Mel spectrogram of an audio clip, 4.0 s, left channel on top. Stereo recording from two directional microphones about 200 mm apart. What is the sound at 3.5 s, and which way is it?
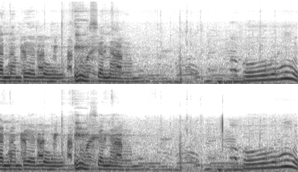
Speech, 10° left (ahead or behind).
